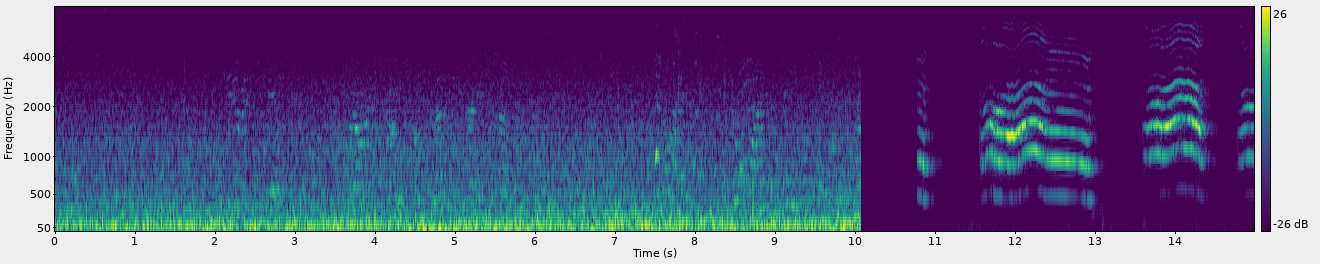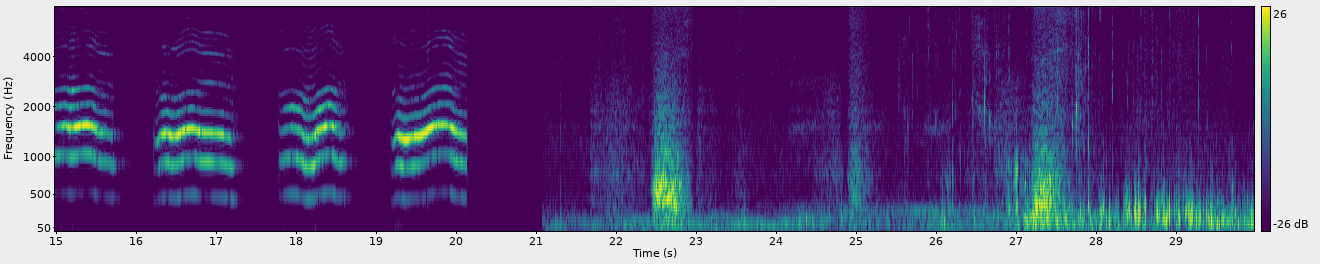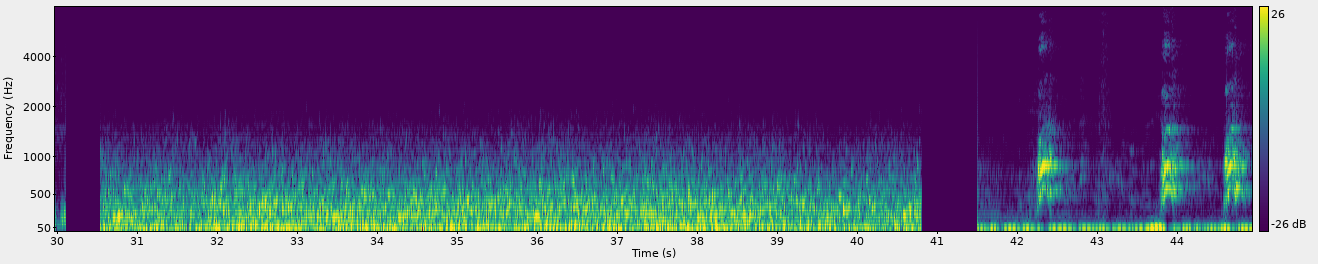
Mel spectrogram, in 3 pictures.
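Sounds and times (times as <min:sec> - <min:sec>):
underwater rush and gurgle: 0:30.6 - 0:40.8.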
